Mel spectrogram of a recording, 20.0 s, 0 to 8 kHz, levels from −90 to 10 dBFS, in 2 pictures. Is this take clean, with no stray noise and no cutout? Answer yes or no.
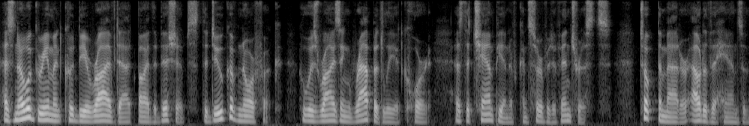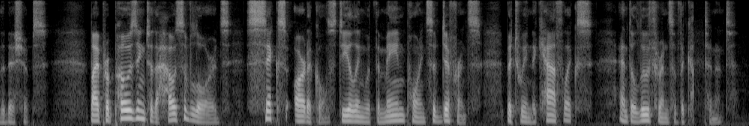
no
